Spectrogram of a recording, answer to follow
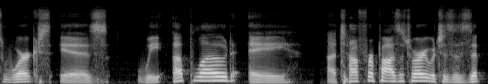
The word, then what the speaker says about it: TUF: It is tough in the kind of the Gen Z sense, but it's also tough, TUF, the update framework. So sorry. Yes. Didn't mean to interject. No, that's good. It's hard to pronounce acronyms, I guess.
